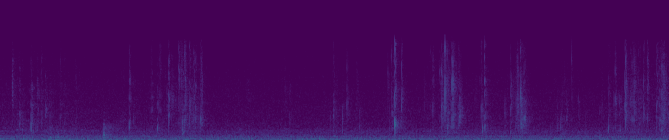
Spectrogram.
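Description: A baby handling soft toys: scattered faint crinkles and clicks, a cluster of them a few seconds in, over a steady low hiss.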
